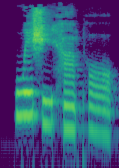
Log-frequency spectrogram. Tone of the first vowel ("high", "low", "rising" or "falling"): high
